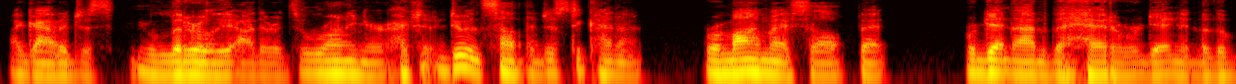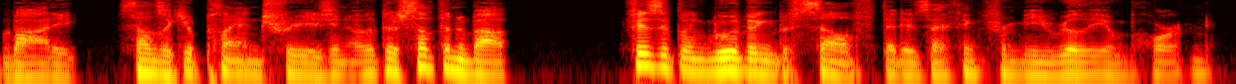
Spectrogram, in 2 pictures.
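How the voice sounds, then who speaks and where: A man speaking as a guest educator in an interview, thoughtful and measured. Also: fairly low pitch, steady tone, darkish tone, husky, dry recording, studio quality. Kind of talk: reflective interview talk.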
